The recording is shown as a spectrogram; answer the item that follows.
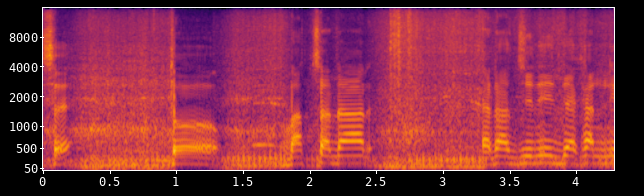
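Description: Short snatches of men's speech over a steady low engine hum, most plain in the first two seconds.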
